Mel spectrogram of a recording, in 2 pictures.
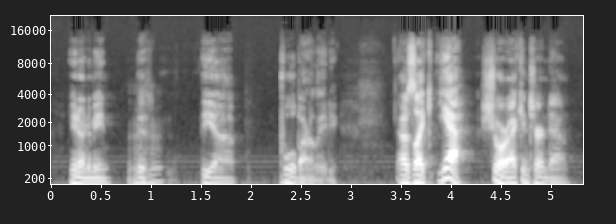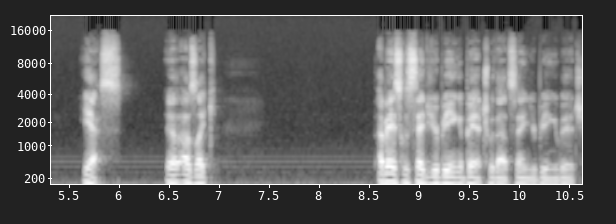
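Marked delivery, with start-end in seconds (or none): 3.9-6.0 put-on curt, clipped tone. Speaker retells answering a pool bar lady she disliked, retelling a curt reply. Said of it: "And I was very curt with her".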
